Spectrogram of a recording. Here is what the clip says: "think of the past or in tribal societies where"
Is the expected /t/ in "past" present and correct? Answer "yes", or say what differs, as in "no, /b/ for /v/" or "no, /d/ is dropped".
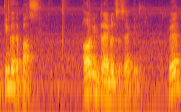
no, /t/ is dropped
